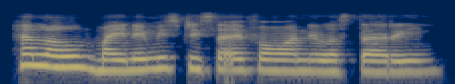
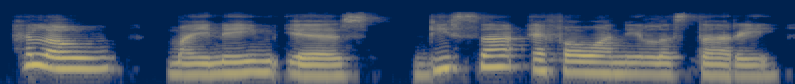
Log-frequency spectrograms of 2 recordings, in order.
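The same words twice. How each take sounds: First: The name is rushed out quickly without pauses. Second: The name is said slowly with pauses. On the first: The speaker is overly familiar with the name. The speaker calls it wrong. "everybody tends to speak fast when they mention their names" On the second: The listener can catch the name. The speaker calls it right. "you might want to pause before your name or after your name"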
